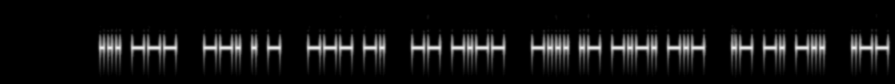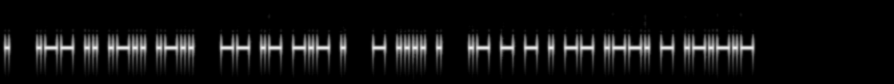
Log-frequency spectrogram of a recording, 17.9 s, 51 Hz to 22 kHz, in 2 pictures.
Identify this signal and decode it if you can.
Morse code, heard as a keyed tone, about 30 wpm, 700 Hz. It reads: SO GET ON MY BACK AND WE WILL MAKE THE ATTEMPT.
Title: Sentences from Top 1000 Words 30wpm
